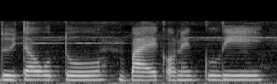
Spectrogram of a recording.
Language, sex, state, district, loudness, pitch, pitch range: Bengali, female, Tripura, West Tripura, -19 LUFS, 205 Hz, 200-210 Hz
